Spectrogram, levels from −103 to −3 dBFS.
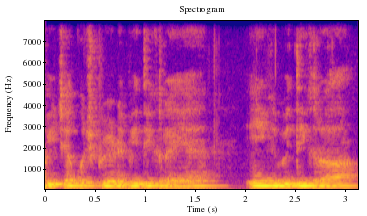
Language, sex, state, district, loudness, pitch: Hindi, male, Uttar Pradesh, Shamli, -13 LUFS, 110 Hz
